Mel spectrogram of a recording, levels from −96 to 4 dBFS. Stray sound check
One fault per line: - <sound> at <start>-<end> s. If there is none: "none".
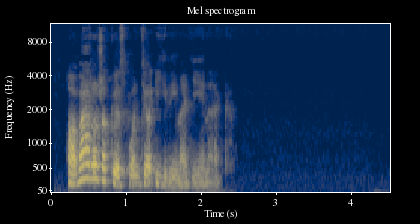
none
